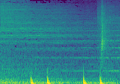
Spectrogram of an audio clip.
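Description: Heartbeat sound effect in a suspense soundtrack: deep paired thuds, lub-dub, about one pair a second, over a faint held music tone.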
